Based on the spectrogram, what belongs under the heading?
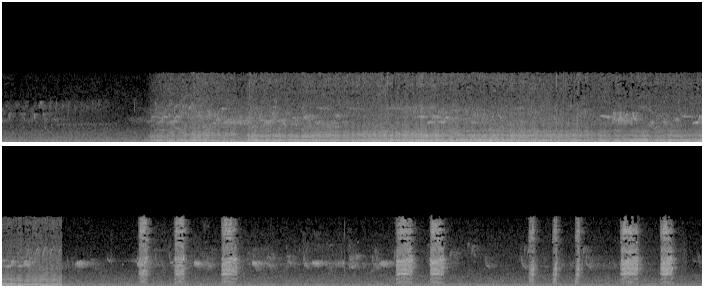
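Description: An insect buzzing steadily for about twelve seconds, starting a few seconds in and cutting off suddenly. Then about a dozen short, sharp calls or clicks follow at irregular intervals.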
